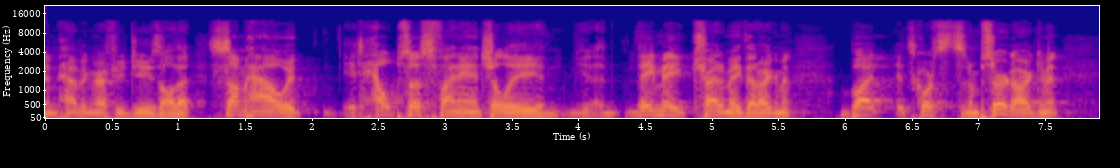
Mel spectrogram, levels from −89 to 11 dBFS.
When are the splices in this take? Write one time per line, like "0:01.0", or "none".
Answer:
0:01.2
0:02.2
